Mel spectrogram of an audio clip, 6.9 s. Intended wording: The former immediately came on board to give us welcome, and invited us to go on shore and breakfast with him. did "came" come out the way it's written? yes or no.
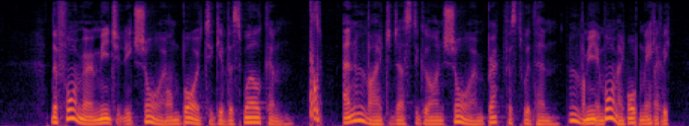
no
